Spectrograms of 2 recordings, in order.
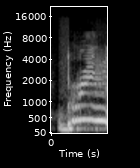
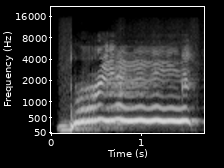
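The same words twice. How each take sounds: First: High ringing bring; phone ring again. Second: High, loud ringing bring; shrill telephone ring, much higher and louder; phone ring. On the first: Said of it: "Can you do that?". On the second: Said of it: "What does a phone sound like?". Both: Shown as a demonstration.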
